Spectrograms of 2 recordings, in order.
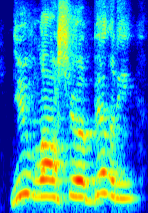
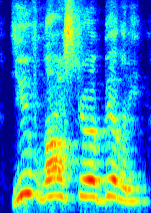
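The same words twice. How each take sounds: The two takes are said the same way.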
